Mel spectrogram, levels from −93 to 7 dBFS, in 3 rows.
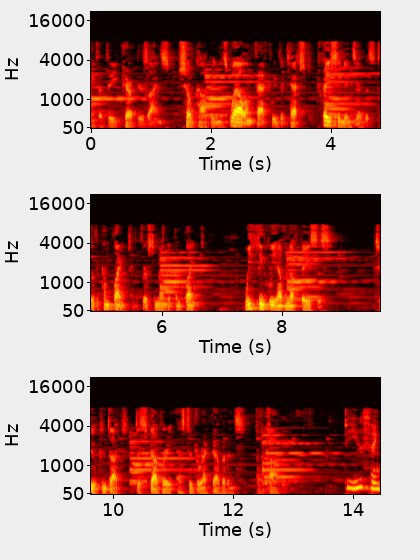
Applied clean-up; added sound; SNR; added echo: classical method log-MMSE.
